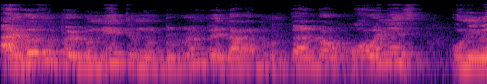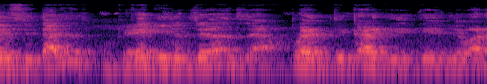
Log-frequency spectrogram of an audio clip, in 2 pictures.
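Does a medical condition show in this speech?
Yes: cerebral palsy; difficulty speaking.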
